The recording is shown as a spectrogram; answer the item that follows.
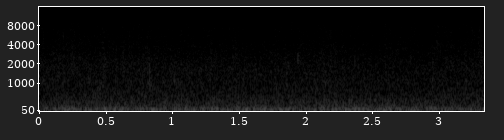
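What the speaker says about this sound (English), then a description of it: "And then you hear the rain get lighter." Steady, faint rain falls in a soft even hiss with low rumble, continuous and without talk.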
